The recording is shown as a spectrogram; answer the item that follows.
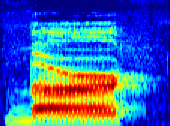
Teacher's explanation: Não tem esse som quando a gente pronuncia o R em inglês americano. Então é Robert e aquele T de nada, bem curtinho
